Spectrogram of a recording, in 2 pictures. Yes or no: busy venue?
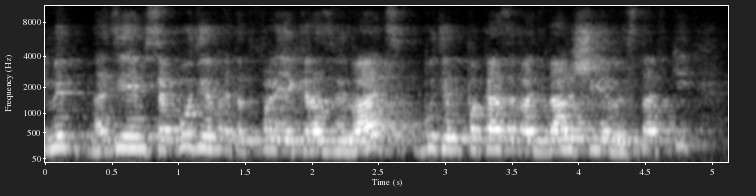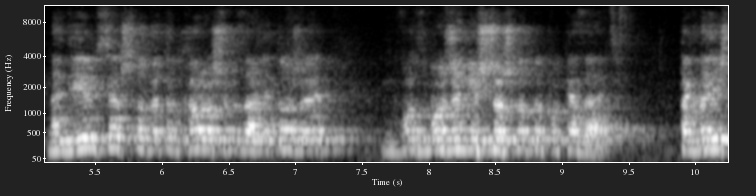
yes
